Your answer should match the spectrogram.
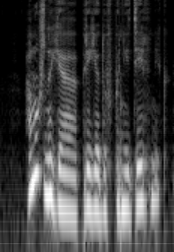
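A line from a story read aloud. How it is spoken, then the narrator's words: Plain. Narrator (Russian): спросил Слава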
